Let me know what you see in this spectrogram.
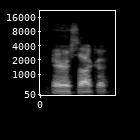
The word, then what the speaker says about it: Arisaka: Is it the Arisaka? – Yeah, Arisaka.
